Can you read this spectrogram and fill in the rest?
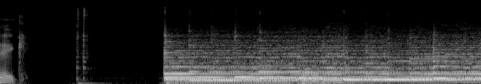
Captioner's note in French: cliquement sur la barre d'espace, musique en cours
